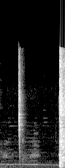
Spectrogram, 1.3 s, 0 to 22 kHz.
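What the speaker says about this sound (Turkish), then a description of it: "özür diliyorum ya öksürükten" A single sharp cough from a man playing the strategy game Total War: Rome 2, near and abrupt at the end after a quiet stretch with a low steady hum.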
